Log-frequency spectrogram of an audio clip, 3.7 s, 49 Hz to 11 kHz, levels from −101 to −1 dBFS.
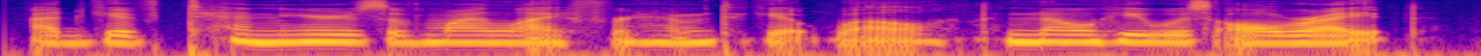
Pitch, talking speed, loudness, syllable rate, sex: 190 Hz, 290 wpm, -18 LUFS, 5.2 syllables/s, female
